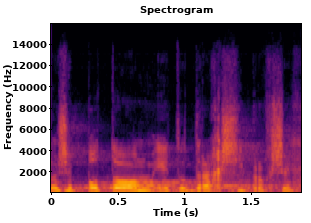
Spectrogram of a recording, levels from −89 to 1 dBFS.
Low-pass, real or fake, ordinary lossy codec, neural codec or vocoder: 14.4 kHz; real; Opus, 64 kbps; none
